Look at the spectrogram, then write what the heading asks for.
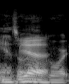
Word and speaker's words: Ansel Elgort: Ansel Elgort.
